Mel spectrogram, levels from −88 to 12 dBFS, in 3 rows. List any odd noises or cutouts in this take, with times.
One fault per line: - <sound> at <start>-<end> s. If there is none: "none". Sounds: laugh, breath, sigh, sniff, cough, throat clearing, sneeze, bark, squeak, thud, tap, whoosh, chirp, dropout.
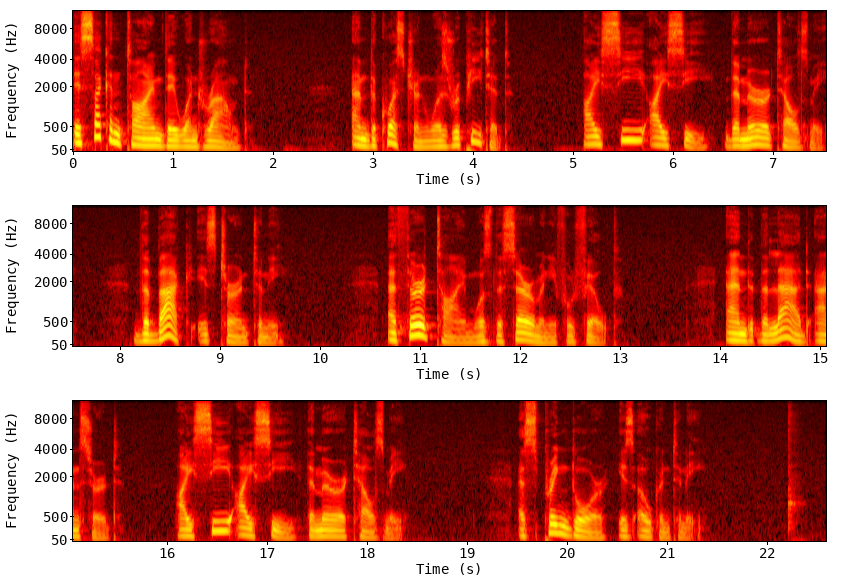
- tap at 22.2-22.4 s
